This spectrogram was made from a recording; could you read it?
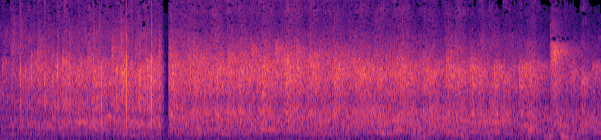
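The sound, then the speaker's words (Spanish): Sustained applause from a large indoor audience at a COPE award ceremony as the innovation-category prize goes to Evolutio, a dense steady wash of clapping that holds for several seconds with a brief break partway through, then continues. “Un fuerte aplauso.”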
